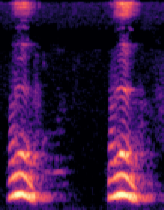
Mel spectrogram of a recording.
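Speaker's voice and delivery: short, punchy "woo" barks; puppy woof. Shown as a demonstration. Teacher showing children what the puppy says, short loud woofs. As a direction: bark it lightly like a puppy, in separate bursts. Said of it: "And he says".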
